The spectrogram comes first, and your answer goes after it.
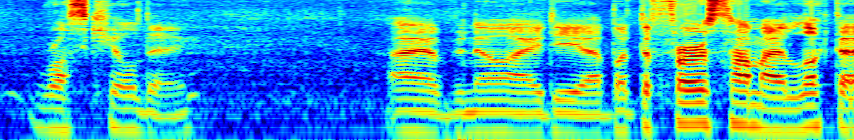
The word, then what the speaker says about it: Roskilde: day and we just got to Rocklide or Roskilde actually is how you pronounce it. I actually don't know how to pronounce this town. Rossky. Ross Kyle. Rosskilde.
